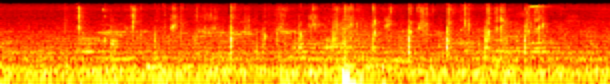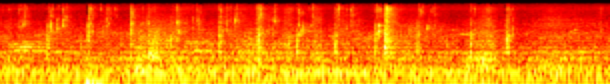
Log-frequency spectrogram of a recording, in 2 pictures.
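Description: Capuchin monkey chewing a bratwurst, with wet lip-smacking clicks coming irregularly.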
